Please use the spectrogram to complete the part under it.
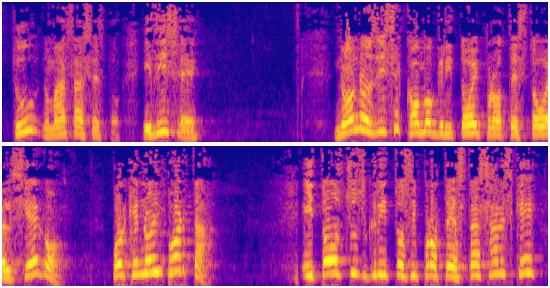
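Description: A male pastor teaching a Bible study sermon in an animated, joking way, with dramatic swings in pitch.

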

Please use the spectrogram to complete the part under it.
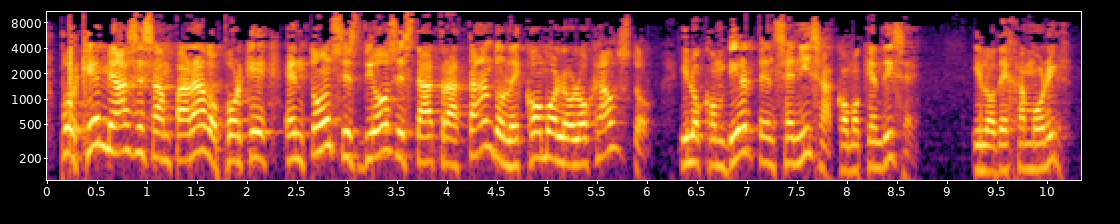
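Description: High-voiced man preaching a sermon. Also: darkish tone. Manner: teaching, rhetorical questions, acts out quoted voices.

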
